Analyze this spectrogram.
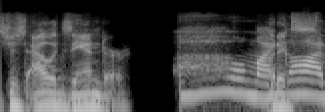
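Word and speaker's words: Alexandre: like, I got to ask, how do you pronounce this? And they're like, Alexander Farms. It's just Alexander.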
